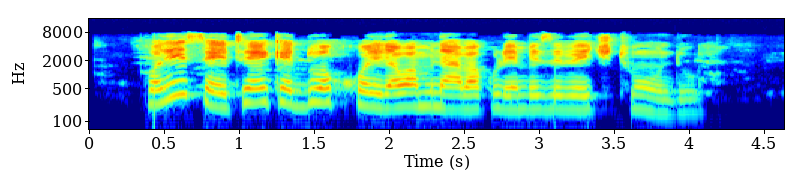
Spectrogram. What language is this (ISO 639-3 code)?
lug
